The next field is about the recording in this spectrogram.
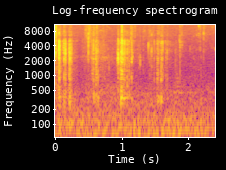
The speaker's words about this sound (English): Can we just do, like, 30 seconds of us just chewing ice?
